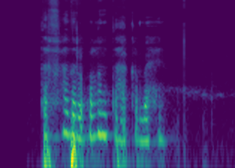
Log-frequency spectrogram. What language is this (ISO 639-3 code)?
som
